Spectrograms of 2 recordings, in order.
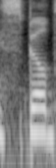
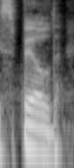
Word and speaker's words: spilled: So I spilled some milk. Okay. Spilled. Now it's pronounced differently from spell, right? That's right. It has spill. an I, spilled.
